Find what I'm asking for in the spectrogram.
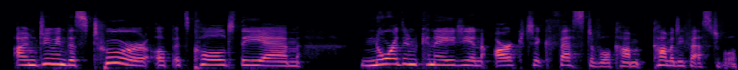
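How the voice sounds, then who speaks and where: A woman with an Irish accent talks at a fairly slow pace, her pitch fairly high with ordinary variation. The sound is dry and close with no echo, over a quiet background. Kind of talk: casual chat.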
